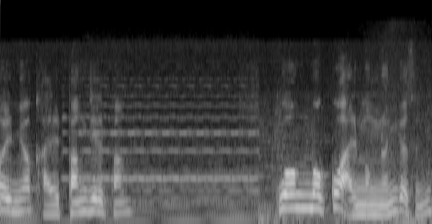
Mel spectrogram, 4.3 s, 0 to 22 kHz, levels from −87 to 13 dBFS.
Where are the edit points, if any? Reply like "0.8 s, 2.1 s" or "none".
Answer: 2.6 s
